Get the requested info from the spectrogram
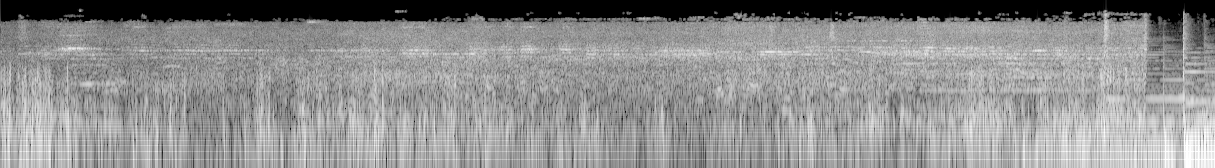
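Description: Street traffic and wind noise heard from the upper deck of an open-top tour bus, with indistinct voices.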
